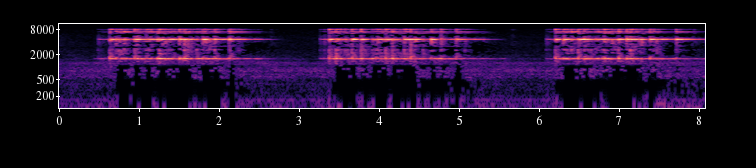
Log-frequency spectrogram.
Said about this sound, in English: and in the other, he held that crazy bell, shaking it wildly.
